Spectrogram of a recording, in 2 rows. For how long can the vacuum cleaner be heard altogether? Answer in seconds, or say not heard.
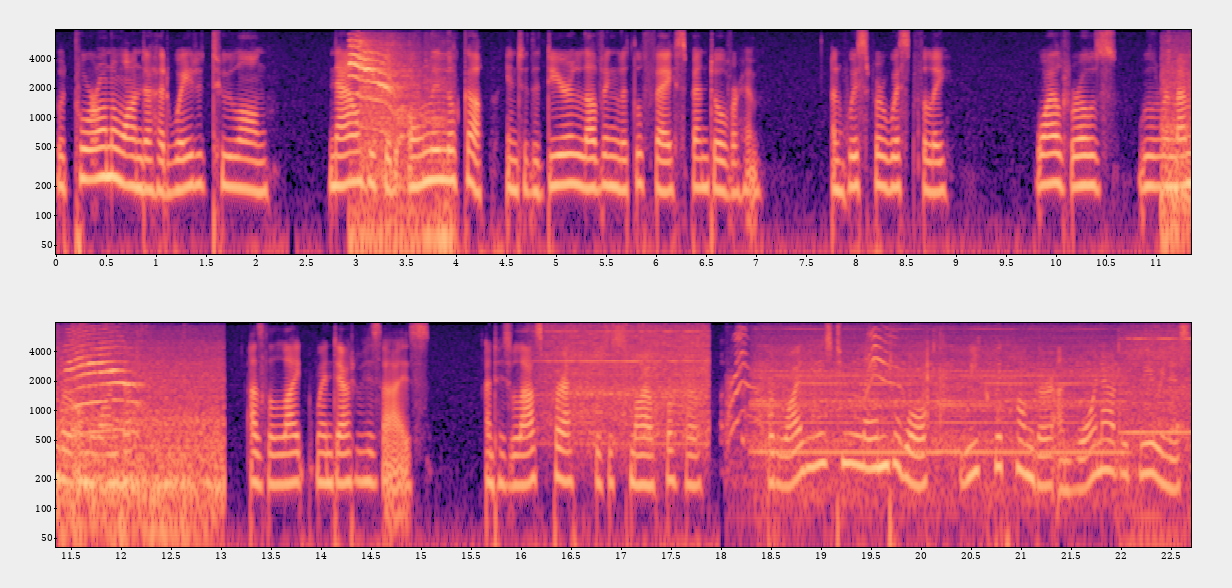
7 s.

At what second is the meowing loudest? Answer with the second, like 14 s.
3 s.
